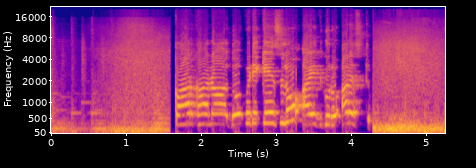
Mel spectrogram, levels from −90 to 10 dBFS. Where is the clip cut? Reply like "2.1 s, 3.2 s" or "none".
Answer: 1.5 s

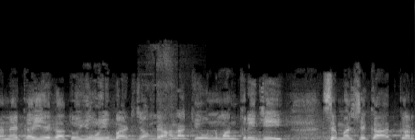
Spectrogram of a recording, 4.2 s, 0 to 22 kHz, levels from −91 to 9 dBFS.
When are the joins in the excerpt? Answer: 1.6 s

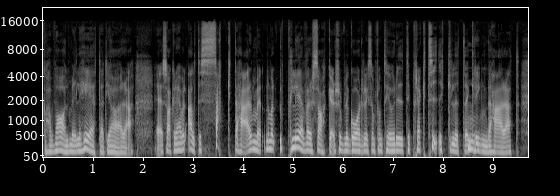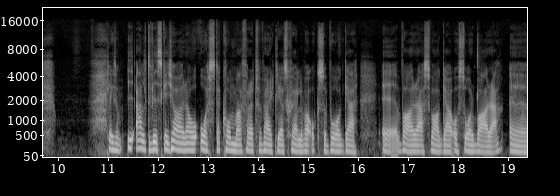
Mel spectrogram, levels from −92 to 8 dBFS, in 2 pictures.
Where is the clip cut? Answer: none

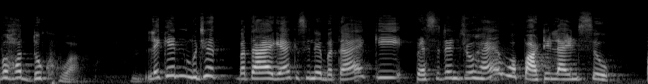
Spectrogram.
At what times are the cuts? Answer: none

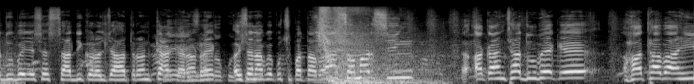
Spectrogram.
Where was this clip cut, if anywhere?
3.2 s

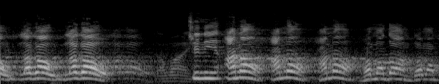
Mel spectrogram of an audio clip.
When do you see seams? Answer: none

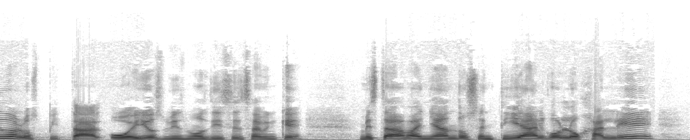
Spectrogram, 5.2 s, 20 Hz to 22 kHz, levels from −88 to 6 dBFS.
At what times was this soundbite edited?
none

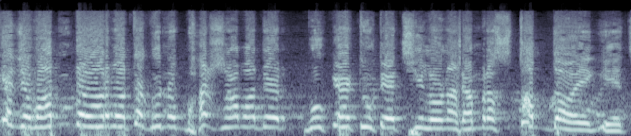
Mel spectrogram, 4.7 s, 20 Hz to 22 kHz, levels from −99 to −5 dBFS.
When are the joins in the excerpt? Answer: 2.2 s, 3.5 s

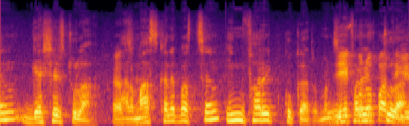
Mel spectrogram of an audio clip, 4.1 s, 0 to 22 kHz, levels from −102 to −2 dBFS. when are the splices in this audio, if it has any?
1.0 s, 2.2 s

